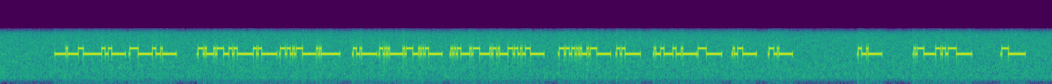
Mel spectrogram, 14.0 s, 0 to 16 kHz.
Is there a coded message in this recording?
Yes: TTY/TDD text telephone tones (45.45 baud Baudot) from 0.7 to 13.7 s, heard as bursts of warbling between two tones, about 400 Hz shift, 1600 Hz centre. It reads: MITCHELL EXPRESSED A RELUCTANCE TO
